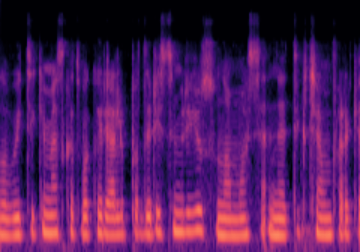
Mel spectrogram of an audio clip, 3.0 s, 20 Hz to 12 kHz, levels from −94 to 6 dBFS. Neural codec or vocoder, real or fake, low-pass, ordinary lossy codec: none; real; 7.2 kHz; Opus, 32 kbps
